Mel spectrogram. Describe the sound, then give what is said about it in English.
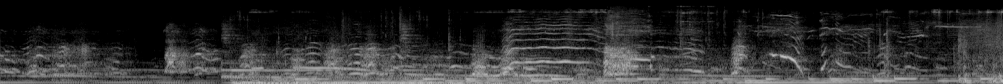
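A pack of sled dogs barks, yips and howls together in an excited, overlapping chorus, loud, with a steady low rumble underneath after the first couple of seconds. “These dogs are everything to us in the winter, so if I don't figure out something real quick, it's going to be a big problem.”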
